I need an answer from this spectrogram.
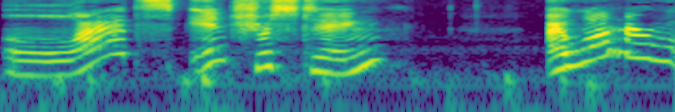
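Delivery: slow, musing speech with voice breaking midway. Speaker musing over a roof design while building it, voice crack. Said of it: "that was quite the voice crack".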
